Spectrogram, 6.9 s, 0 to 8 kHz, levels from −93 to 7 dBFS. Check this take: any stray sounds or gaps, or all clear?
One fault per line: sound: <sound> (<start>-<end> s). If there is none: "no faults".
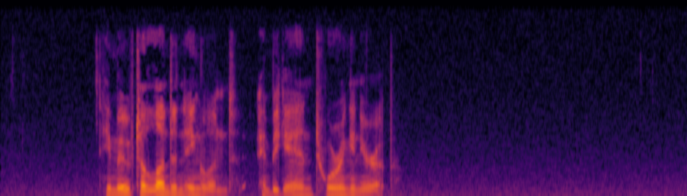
no faults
